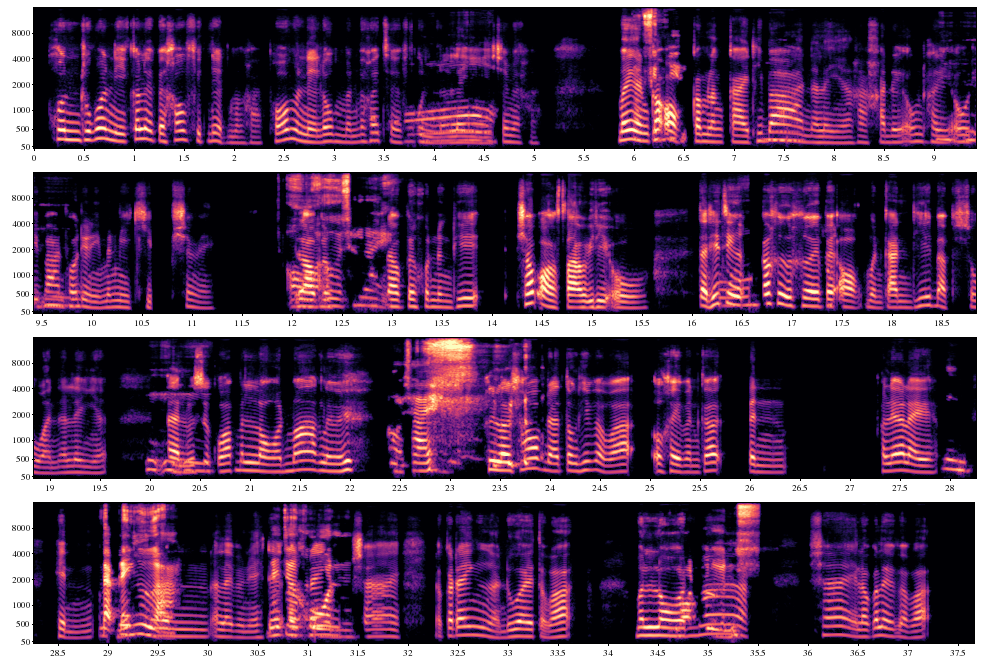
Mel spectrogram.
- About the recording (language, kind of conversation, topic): Thai, unstructured, กิจกรรมใดช่วยให้คุณรู้สึกผ่อนคลายมากที่สุด?
- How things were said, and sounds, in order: drawn out: "อ๋อ"; chuckle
